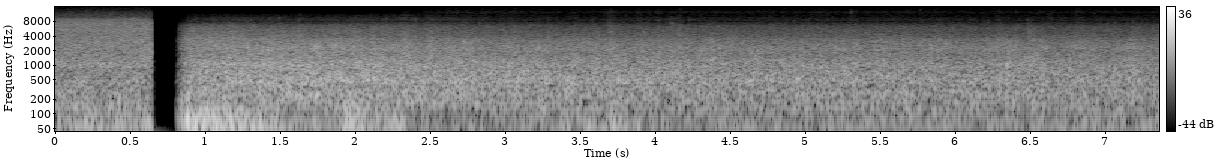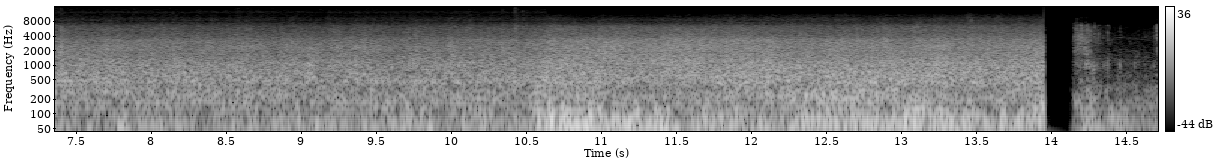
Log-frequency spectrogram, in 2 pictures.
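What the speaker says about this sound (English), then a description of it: "torrents of water coming down the road. It's just splashing up, big old muddy water" Heavy muddy storm water rushing in torrents down a road during a hailstorm with thunder and rain, a loud, steady broadband roar and splash that runs continuously, briefly cut off near the start and end.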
